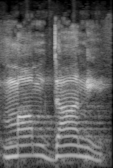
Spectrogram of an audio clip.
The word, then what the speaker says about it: Mamdani: The name is Mamani.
